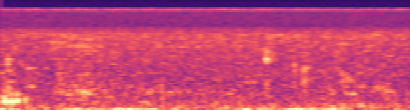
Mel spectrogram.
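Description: Small coins chime as they are collected.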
